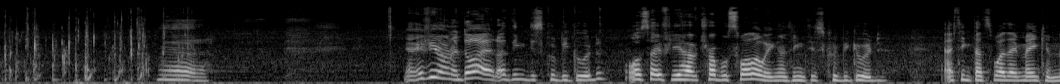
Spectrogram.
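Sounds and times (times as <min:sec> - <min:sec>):
container of mildly thick white tea shaken: 0:00.0 - 0:01.6
speech: 0:01.6 - 0:02.2, 0:04.0 - 0:10.6.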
